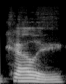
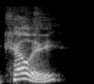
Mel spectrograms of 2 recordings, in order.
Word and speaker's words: Kelle: K-E-L-L-E. That's all I would say that. I'm not sure how they're pronouncing that. There's Kelly. Kelly. – Kelly, okay, I get that.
